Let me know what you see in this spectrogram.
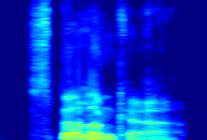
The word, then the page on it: spelunker: British English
